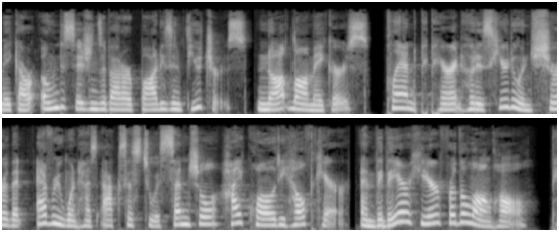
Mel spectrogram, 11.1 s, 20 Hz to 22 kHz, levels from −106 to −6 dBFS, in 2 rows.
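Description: The audio was handled in chunks of about 5 seconds, and each new chunk began before the previous one had finished, so the joins overlap: these are overlapping chunks. At each join, 100 ms of material plays twice, first from 4.25 to 4.35 s and again from 9.35 to 9.45 s. Each seam is heard as a brief stutter or click, and the two recur at a regular 5.1-second spacing.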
